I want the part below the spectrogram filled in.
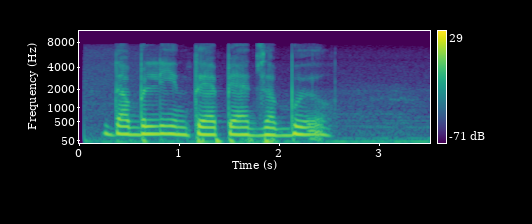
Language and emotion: Russian, angry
